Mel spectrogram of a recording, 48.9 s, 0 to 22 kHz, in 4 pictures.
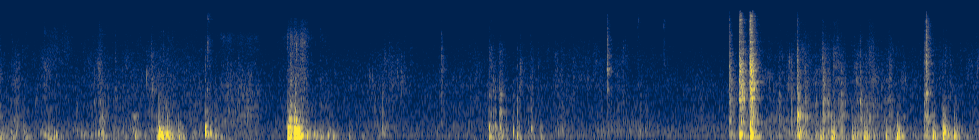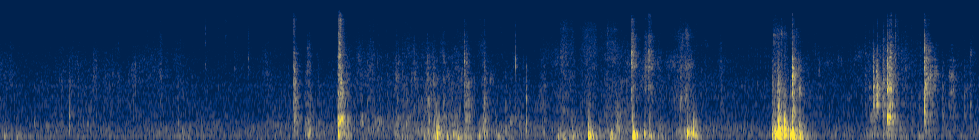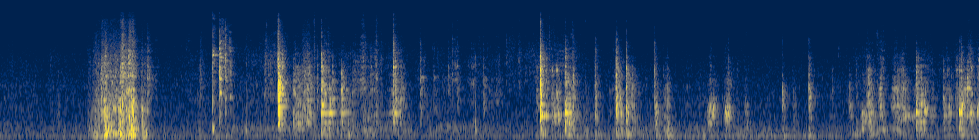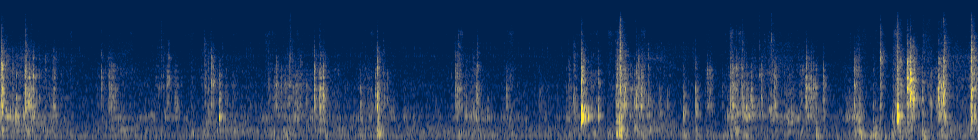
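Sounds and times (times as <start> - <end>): scraping rustle: 0.0 - 5.2.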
